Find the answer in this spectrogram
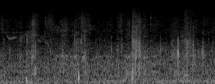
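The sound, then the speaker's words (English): Footsteps walking along the Worcester and Birmingham Canal towpath toward Birmingham City Centre, a steady, even pace of about four clear steps over light outdoor background noise. “So we're currently walking down the Worcester and Birmingham Canal towards Birmingham City Centre.”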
